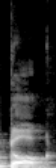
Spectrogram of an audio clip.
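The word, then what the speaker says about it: talk: आई हैड टू टॉक। टॉक का मतलब बात करना। एल यहां पे साइलेंट है।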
